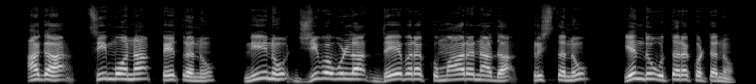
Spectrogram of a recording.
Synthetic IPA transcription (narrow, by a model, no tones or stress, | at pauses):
aːɡɐsiːmoːnɐpeːt̪ɾɐnu | niːnud͡ʒiːʋɐʋuɭːɐd̪ɛːʋɐɾɐkumaːɾɐnaːd̪ɐkɾist̪ɐnu | e̞nd̪uːt̪ːɐɾɐkɔʈːɐnṵ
